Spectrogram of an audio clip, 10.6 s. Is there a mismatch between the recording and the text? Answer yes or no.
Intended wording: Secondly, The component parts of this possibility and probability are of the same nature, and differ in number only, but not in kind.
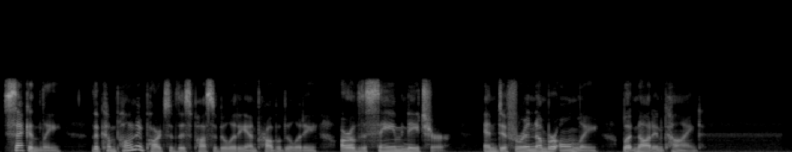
no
